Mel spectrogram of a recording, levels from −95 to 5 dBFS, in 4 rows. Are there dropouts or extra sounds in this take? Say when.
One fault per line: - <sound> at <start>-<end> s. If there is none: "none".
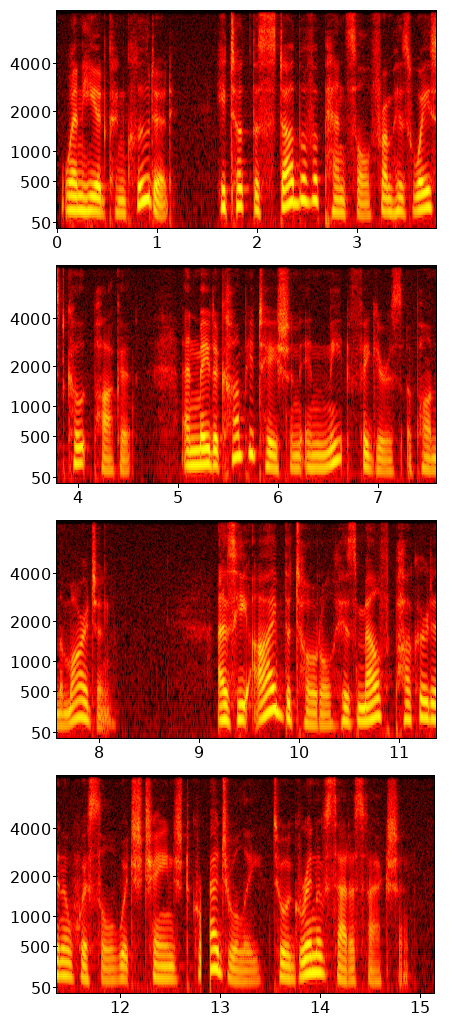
- dropout at 12.8-12.9 s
